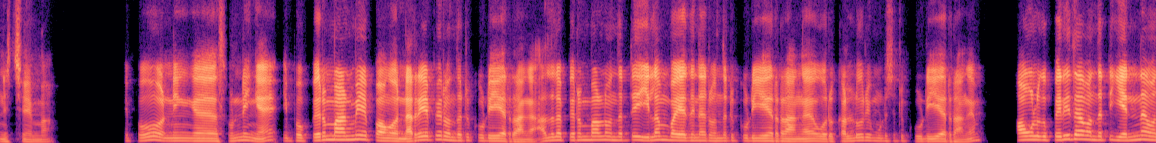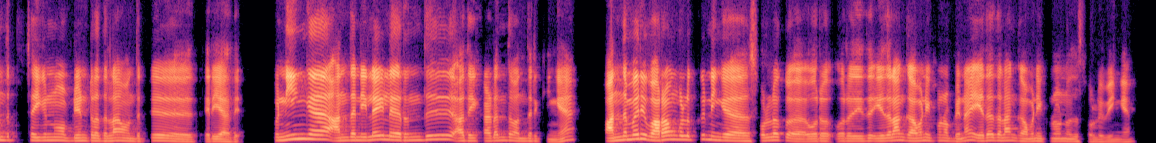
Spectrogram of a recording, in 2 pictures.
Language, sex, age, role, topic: Tamil, male, 20-24, host, ஒரு சிறிய ஊரிலிருந்து பெரிய நகரத்துக்கு குடியேறலாமா என்று எப்படி முடிவு செய்வீர்கள்?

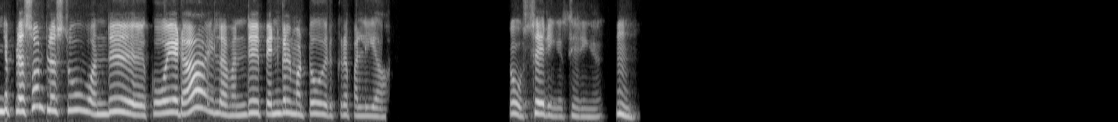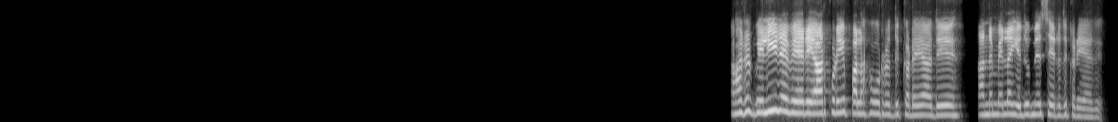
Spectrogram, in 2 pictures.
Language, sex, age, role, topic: Tamil, female, 35-39, host, ஓவர்ப்ரோட்டெக்ஷன் மற்றும் சுதந்திரம் இடையில் சமநிலையை எவ்வாறு கண்டுபிடிக்கலாம்?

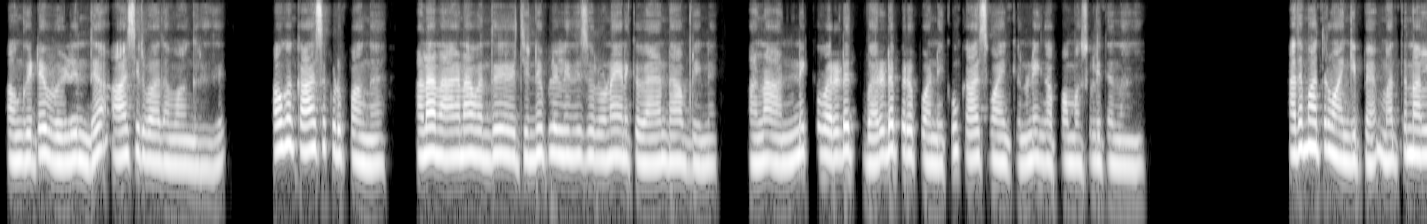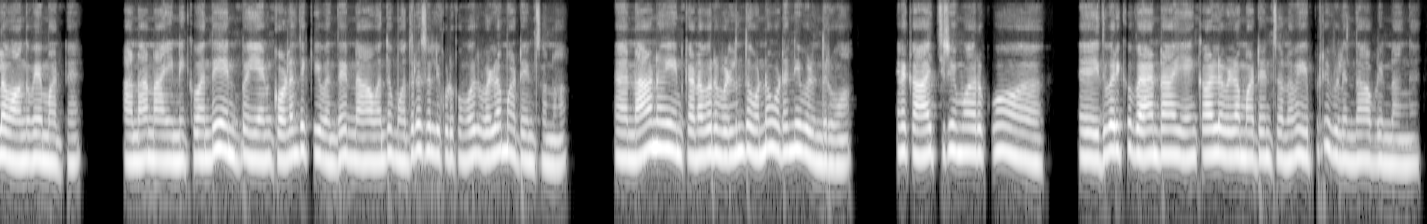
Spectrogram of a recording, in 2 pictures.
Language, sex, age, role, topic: Tamil, female, 35-39, guest, குழந்தைகளுக்கு உங்கள் மரபுகளை இயல்பாக எப்படி எடுத்துச்சொல்வீர்கள்?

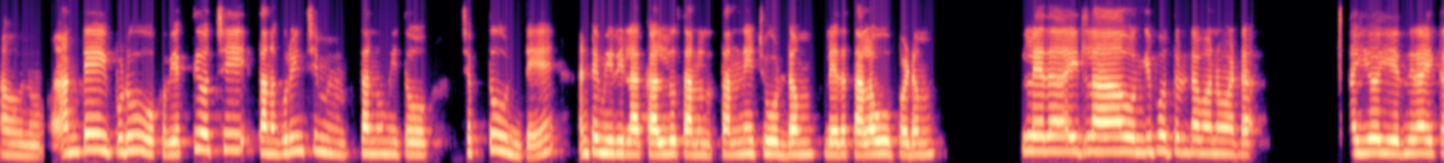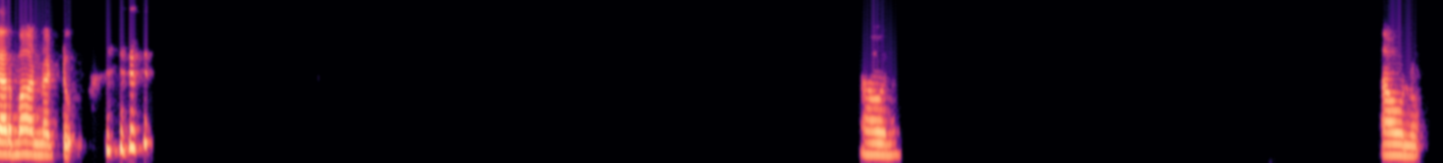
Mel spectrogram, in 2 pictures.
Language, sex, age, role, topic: Telugu, female, 30-34, host, మీరు మంచి శ్రోతగా ఉన్నప్పుడు మీ శరీర భాష ఎలా ఉండాలి?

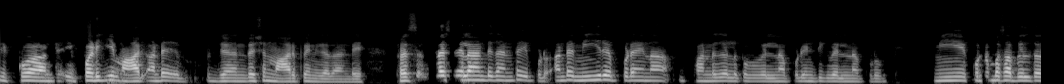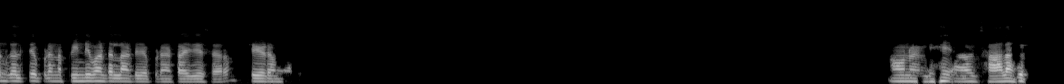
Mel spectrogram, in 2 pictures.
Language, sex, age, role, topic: Telugu, male, 20-24, host, మీరు సంరక్షించదలచుకున్న పండగ రీతి ఏదో చెప్పగలరా?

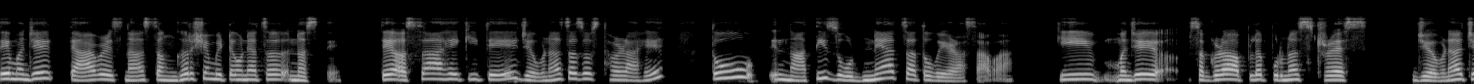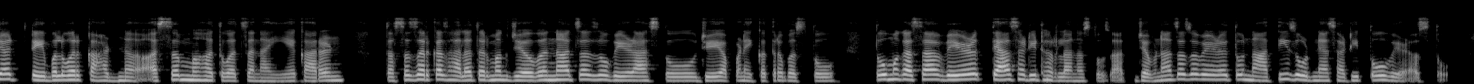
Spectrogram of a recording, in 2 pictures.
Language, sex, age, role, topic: Marathi, female, 35-39, guest, जेवणाच्या वेळी कुटुंबातील वातावरण तुम्ही कसे प्रसन्न ठेवता?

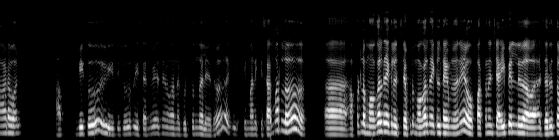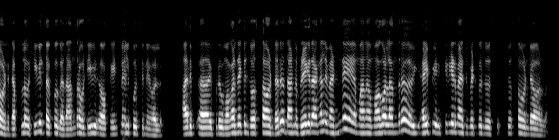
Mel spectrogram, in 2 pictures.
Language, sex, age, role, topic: Telugu, male, 25-29, host, చిన్న వీడియోలు టీవీకి భయంకరమైన సవాలుగా మారాయా?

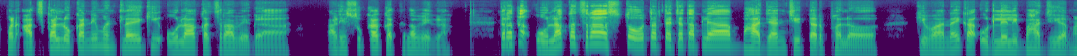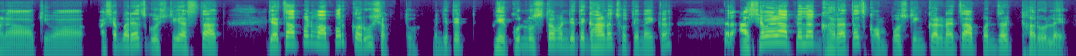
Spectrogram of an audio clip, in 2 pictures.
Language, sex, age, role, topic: Marathi, male, 45-49, guest, घरात कंपोस्ट तयार करायला सुरुवात कशी करावी, हे सोप्या शब्दांत सांगशील का?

